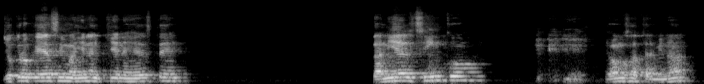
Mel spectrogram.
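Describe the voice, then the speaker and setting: A man's voice: fairly high pitch, steady tone, takes it slowly. A man preaching informally, telling stories and acting out short quoted exchanges. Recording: roomy echo with faint ambience.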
